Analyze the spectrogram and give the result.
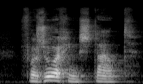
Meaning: welfare state
- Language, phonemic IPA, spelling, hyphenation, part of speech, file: Dutch, /vərˈzɔr.ɣɪŋ(s)ˌstaːt/, verzorgingsstaat, ver‧zor‧gings‧staat, noun, Nl-verzorgingsstaat.ogg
